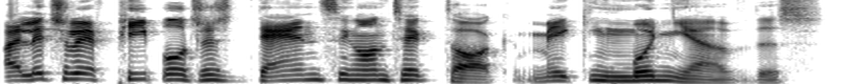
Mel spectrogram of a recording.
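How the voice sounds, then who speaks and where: Very bright, laid-back male streamer. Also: on the high side, big pitch swings, fairly quick, clear, resonant tone, dry recording, studio quality. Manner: laid-back, repetitive, tag questions like "right?". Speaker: VTuber host reacting to a video. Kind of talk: casual reaction commentary.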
